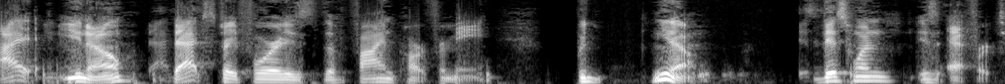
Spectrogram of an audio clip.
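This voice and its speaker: A man with an American accent at medium pitch, very wide pitch swings and vocal fry, at a fairly slow pace with long, frequent pauses, in a dry, close sound with no echo. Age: 20s. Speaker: podcast host and Marine Corps veteran. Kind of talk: casual interview chat. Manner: animated.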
